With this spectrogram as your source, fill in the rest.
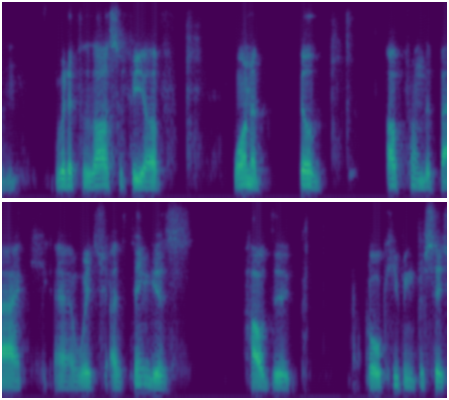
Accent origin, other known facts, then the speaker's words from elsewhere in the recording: Denmark; English is a second language; I watch that a lot, obviously, because I'm from Denmark.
